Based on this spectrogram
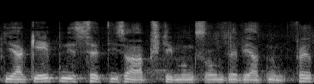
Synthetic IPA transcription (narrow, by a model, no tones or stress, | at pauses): d̥iːɛɐɡeːbnɪsəd̥iːzɐapʃtɪmʊŋsʁʊndəveːɐdn̩ʊmfɪ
